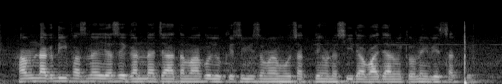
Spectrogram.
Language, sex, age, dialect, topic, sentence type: Hindi, male, 18-24, Awadhi Bundeli, agriculture, question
